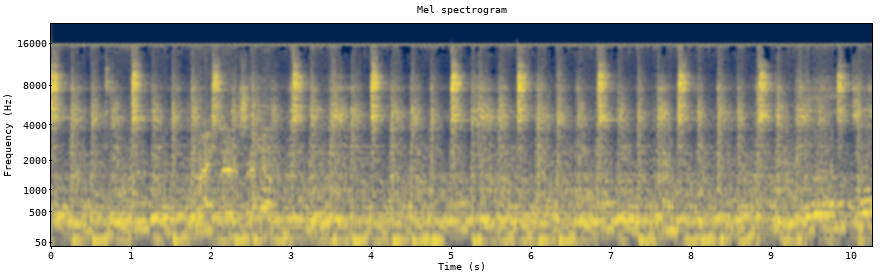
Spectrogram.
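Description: Rock music with guitar, bass guitar and drums playing at a steady beat, cymbal hits running through it.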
